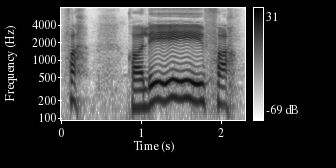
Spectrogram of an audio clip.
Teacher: এই ফা মিলবে হা এর সাথে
